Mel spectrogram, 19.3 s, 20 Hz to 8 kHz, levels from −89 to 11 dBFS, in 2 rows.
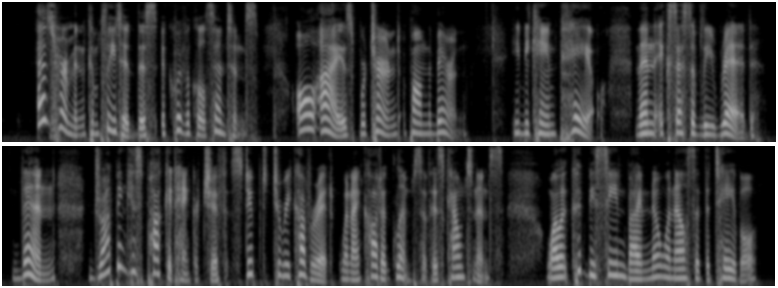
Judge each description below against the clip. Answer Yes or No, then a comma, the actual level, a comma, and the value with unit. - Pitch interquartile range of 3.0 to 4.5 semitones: No, wide, 5.6 semitones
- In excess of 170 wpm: No, average, 150 wpm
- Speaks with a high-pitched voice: Yes, high, 215 Hz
